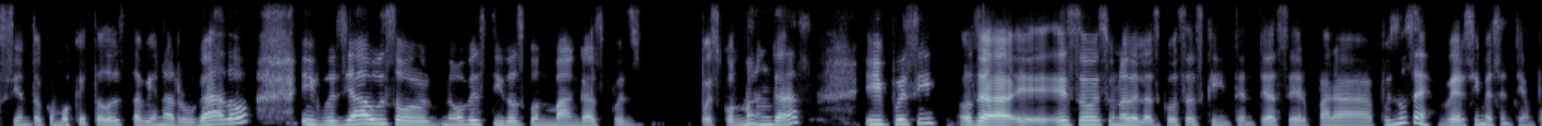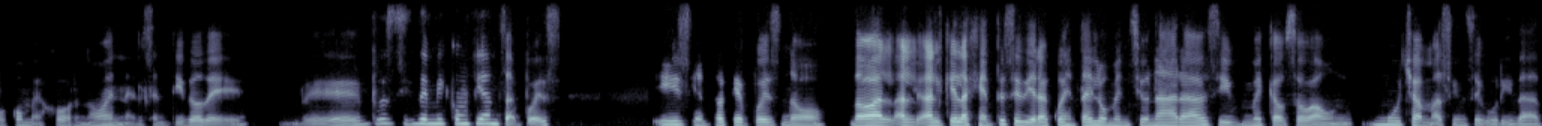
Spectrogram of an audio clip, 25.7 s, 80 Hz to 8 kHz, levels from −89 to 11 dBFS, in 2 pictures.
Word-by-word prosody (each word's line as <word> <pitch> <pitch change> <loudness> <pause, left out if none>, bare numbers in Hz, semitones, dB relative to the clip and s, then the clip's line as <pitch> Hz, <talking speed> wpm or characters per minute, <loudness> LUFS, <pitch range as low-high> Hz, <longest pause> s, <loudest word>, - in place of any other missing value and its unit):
siento 215 -3 -7
como 185 -1 -5
que 190 - -5
todo - - -1
está 240 - -4
bien 205 +1 -4
arrugado, 230 - +2 0.4
y 255 - +1
pues 220 0 -2
ya 260 +2 +6
uso, 240 -6 +1
¿no?, 210 +1 -2
vestidos 220 -3 -2
con 195 -3 -4
mangas 180 0 -2
pues 195 0 -11 0.5
pues - - -6
con 180 +2 -4
mangas 235 - 0 0.4
y 250 0 +3
pues 260 +2 +1
sí, 295 +1 -3 0.2
o 210 - +1
sea, 190 -3 +9
e - - -1
e - - +7
eso 230 0 +1
es 230 - -4
una 205 -2 0
de 205 - +3
las 165 +1 -2
cosas 190 +2 -5
que 180 - -10
intenté 165 -1 -7
hacer 170 0 -4
para 165 0 -4
pues 230 +2 -5
no 305 - 0
sé, 315 - +2
ver 175 -1 0
si 240 - -6
me 215 -4 -2
sentía 145 +1 -11
un 165 - -20
poco 170 +2 -10
mejor, 175 -1 -10
¿no?, 180 +3 -8
en 195 - -8
el - - -15
sentido 165 +1 -6
de 155 +8 -5 0.3
de, 215 - -6
pues, 270 0 -6
de 260 +2 +1
mi 265 0 +2
confianza 265 -1 +1
pues. - - -2 0.8
Y 220 - +1
siento 195 -2 -2
que, 195 -2 +3
pues, 180 -1 -1
no, 85 - -3 0.2
no, 185 - +3
al 190 -2 +9
al 190 -1 +4
al 195 0 +6
Que 200 0 +4
la 195 0 +8
gente 195 +4 0
se 210 -1 +2
diera 175 -1 +4
cuenta 185 -1 0
y - - +4
lo 205 -1 +2
mencionara, 185 +2 0
sí 180 -3 -4
me 190 0 -6
causó 165 -1 -2
aún 85 +2 -3
mucha 205 -3 -1
más - - -7
inseguridad. 80 - -7
195 Hz, 190 wpm, -23 LUFS, 180-230 Hz, 0.8 s, sea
